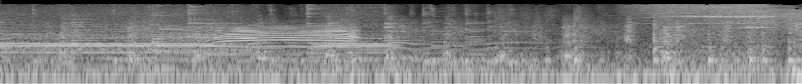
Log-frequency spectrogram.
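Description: Cow mooing: a long drawn-out call that swells up and falls back about two seconds in, over a toy train running on its track. A sudden crash of noise comes near the end.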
